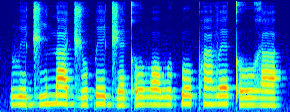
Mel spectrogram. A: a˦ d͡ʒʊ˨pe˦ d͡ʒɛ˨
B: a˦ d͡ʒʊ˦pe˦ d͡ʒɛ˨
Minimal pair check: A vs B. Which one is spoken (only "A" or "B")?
A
